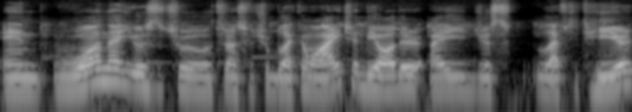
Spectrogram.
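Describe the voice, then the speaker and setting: Ordinary pitch variation in an Portuguese accent, with music in the background. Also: man. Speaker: gaming YouTuber. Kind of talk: casual gameplay commentary. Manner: halting.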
